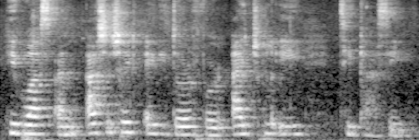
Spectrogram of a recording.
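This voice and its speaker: A woman hosting a session reads out a speaker's introduction in a measured, formal way. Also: medium pitch, fairly even intonation, dark tone, a little hiss or hum. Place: conference hall. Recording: echoey hall, heard from a distance.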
